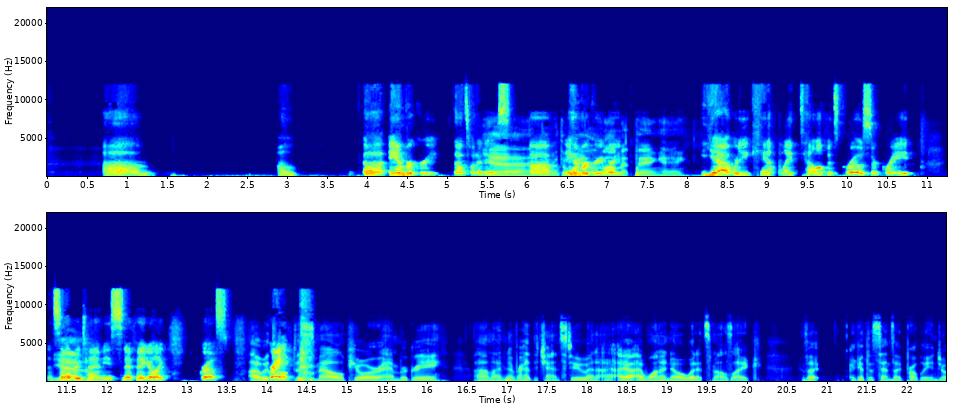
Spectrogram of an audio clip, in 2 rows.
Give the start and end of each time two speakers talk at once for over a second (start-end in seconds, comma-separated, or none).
5.3-7.2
